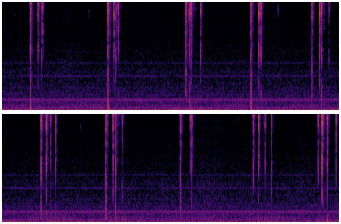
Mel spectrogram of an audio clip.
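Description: Long gold metal claw nails tap a large, solid, faceted purple artificial glass crystal gem held in the hand. The result is short clusters of quick, bright, sharp clicks that stop dead with no ringing, spaced about a second apart over a faint steady hum.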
